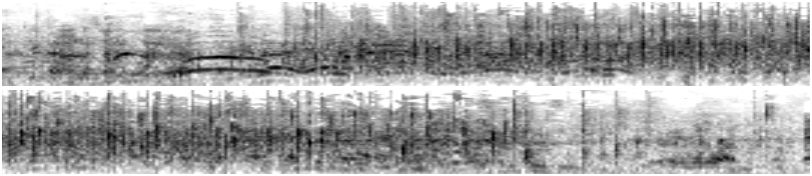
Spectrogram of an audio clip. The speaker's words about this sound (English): How about all the students who are coming back, not from this locality? You all stand up, Amen. I want to give you a warm applause.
